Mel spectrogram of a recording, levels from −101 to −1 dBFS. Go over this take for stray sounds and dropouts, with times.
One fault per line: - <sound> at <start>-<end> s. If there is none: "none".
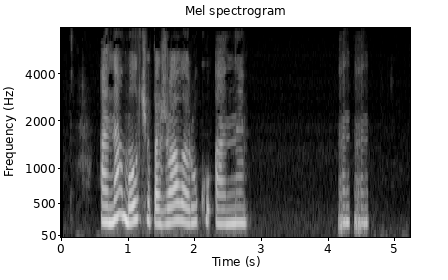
- laugh at 4.2-4.6 s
